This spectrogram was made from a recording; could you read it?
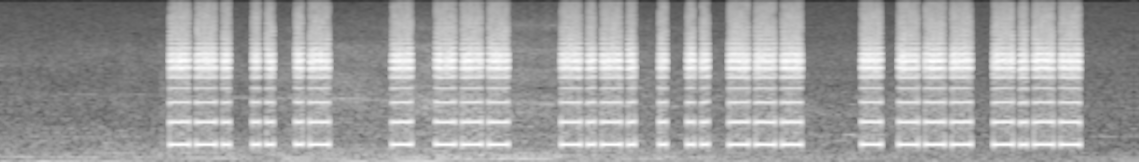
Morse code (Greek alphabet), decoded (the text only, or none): ΓΙΑ ΤΟ ΘΕΙΟ ΤΟΥ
